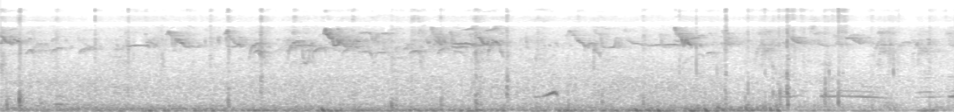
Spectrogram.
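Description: Birds calling over and over in the trees with short, high chirps that sweep down in pitch, over a low steady rumble.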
